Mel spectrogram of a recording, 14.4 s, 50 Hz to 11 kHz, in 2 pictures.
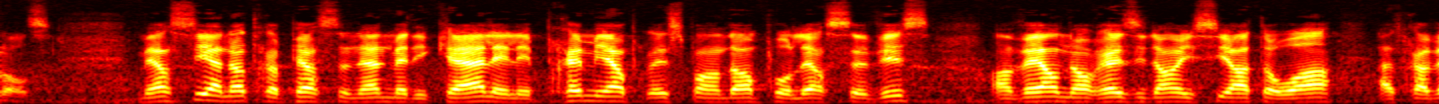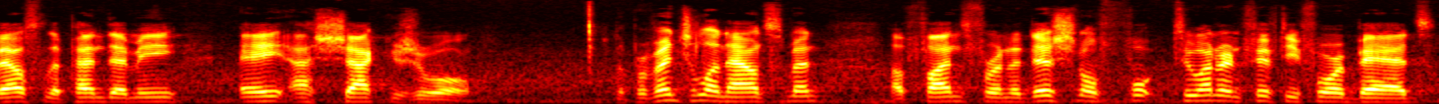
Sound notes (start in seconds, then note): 8.5 speaks French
